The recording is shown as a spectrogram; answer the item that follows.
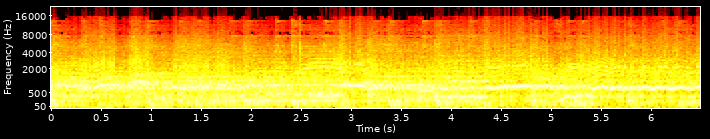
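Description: Live amplified pop music: a woman sings the lead vocal into a handheld microphone, holding long notes over a full band, heard loud and steady through the PA in a large hall.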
